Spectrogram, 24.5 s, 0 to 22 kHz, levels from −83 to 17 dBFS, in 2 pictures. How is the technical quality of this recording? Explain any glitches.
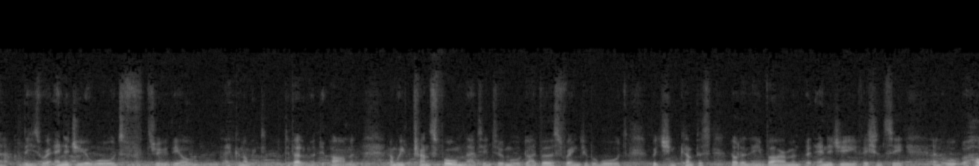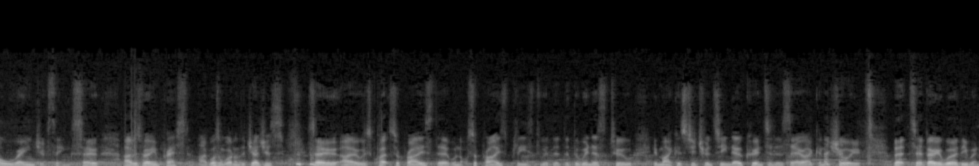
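Two short glitches mar the recording. Both are loose connector crackle, from 13.76 to 13.95 s and from 16.77 to 17.02 s. A worn or dirty contact shifts and keeps breaking the circuit. The signal is chopped up. Each burst sounds like irregular scratchy crackling.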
